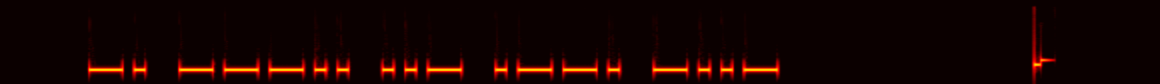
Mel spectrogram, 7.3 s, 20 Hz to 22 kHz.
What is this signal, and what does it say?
Morse code, heard as a keyed tone, about 17 wpm, 700 Hz. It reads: N8UPX
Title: USA Call Signs - 5 Characters - 3x Character Spacing - 17wpm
